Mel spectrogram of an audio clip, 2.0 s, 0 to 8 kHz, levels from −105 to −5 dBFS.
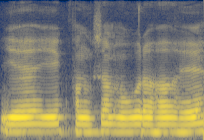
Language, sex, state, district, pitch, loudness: Hindi, male, Uttar Pradesh, Shamli, 120 Hz, -13 LUFS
